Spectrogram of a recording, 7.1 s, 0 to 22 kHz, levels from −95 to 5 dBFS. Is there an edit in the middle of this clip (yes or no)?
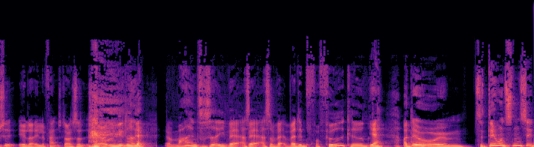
yes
